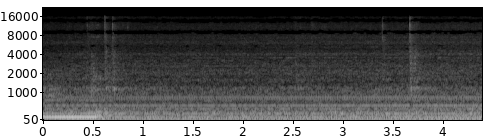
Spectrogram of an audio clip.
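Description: Steady low hum of running pool equipment, with a few faint steady tones in it. A deeper hum drops away about half a second in.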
